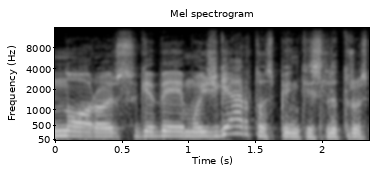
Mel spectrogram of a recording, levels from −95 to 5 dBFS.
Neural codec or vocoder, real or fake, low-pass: none; real; 14.4 kHz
